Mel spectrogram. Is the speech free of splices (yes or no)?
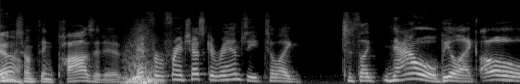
no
